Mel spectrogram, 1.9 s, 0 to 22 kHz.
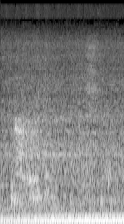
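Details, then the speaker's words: BMW E46 320ci convertible started right after an oil and filter change, with the stock paper air filter refitted: steady, even low idle rumble with no knocks, misses or ticks. It runs very smoothly, with no check engine lights. "Ah, look at that. Very smooth. Running like a charm."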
